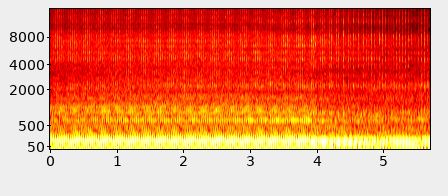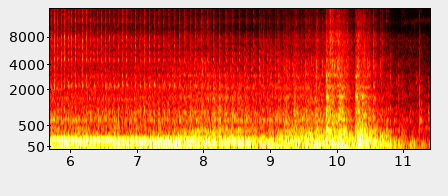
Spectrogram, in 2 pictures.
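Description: Philking PK12000STRA diesel generator engine running steadily and loud, its low hum dropping in pitch and winding down to silence near the end as it shuts off.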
